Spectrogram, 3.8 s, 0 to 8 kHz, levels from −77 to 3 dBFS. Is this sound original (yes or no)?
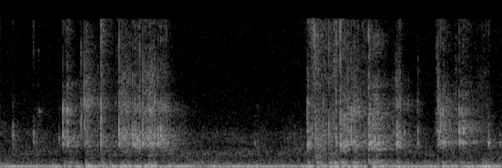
yes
